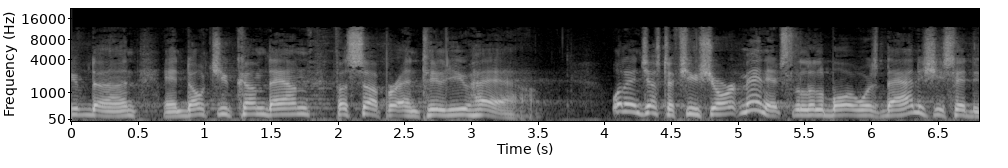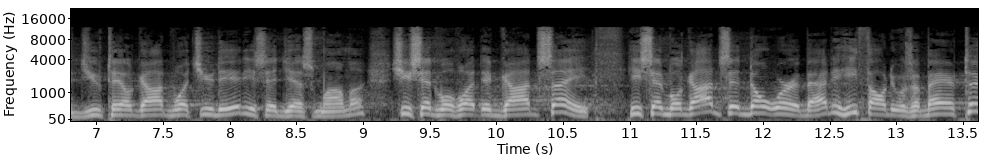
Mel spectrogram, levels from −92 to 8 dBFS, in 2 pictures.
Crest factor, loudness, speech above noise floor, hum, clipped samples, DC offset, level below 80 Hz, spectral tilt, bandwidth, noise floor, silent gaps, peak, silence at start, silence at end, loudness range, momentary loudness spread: 16 dB; -23 LUFS; 31 dB; none; under 0.1%; under 0.1%; -54 dBFS; -4.5 dB/octave; 12.5 kHz; -55 dBFS; none; -6 dBFS; 0 s; 0 s; 1 LU; 4 LU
